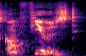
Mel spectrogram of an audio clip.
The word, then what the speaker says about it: confused: Veja a pronúncia do D no final da palavra. A gente não diz confused, né? Com aquele som D. É um som mais seco, pela metade.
